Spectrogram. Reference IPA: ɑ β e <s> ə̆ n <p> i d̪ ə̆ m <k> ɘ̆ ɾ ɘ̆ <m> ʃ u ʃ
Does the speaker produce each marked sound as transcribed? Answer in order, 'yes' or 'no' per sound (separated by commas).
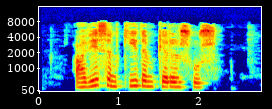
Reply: yes, no, yes, no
